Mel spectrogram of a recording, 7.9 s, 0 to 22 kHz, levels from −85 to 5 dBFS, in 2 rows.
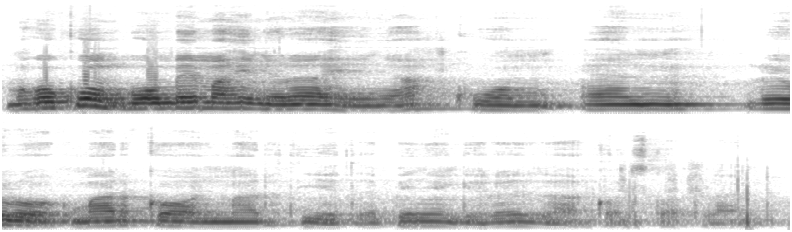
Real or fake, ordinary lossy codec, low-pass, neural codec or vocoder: fake; none; 19.8 kHz; vocoder, 44.1 kHz, 128 mel bands every 256 samples, BigVGAN v2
